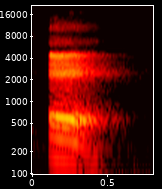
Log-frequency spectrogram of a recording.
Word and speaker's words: é: means and and another word completely unrelated is e is so for example is this your daughter's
